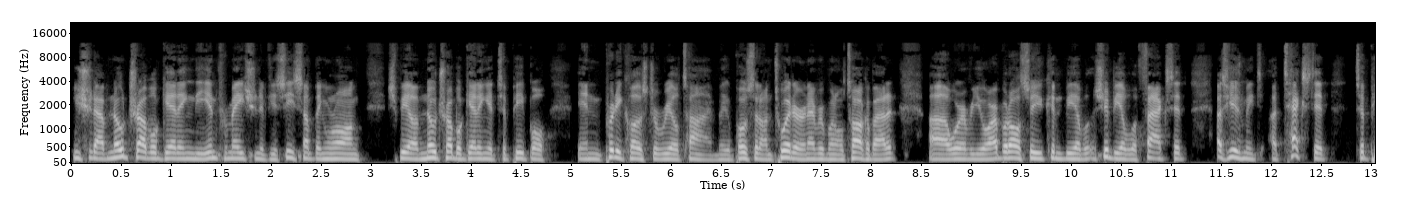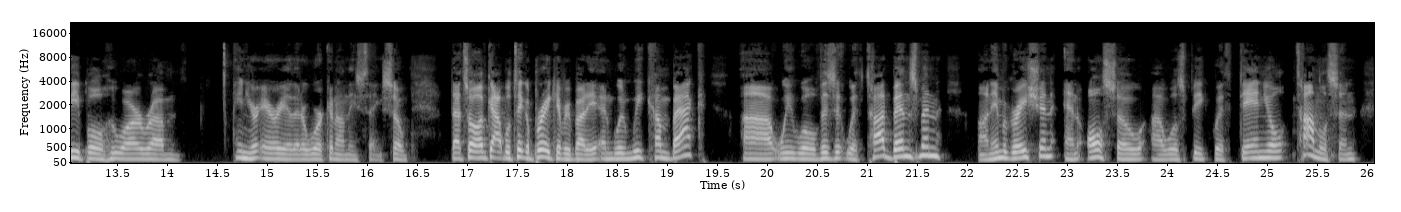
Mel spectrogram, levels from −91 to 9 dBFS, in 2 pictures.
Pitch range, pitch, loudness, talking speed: 145-175 Hz, 155 Hz, -18 LUFS, 255 wpm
